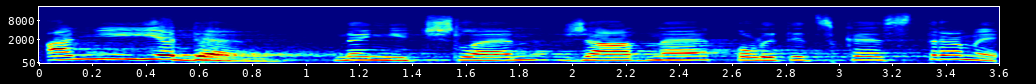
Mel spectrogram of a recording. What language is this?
Czech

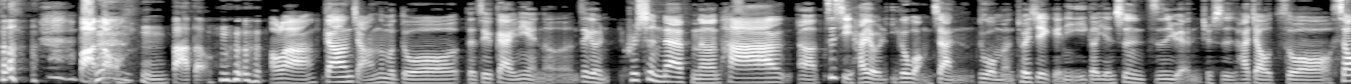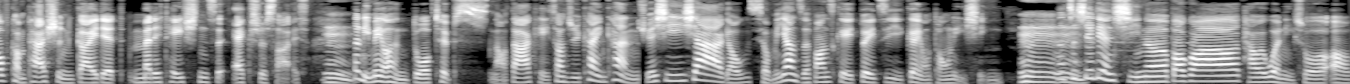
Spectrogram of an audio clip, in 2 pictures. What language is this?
Chinese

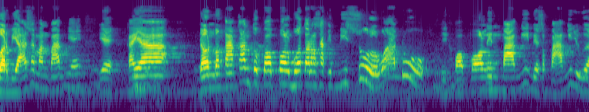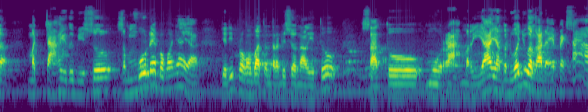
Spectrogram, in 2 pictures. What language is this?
Betawi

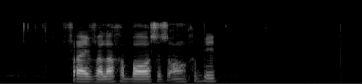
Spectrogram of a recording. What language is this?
Afrikaans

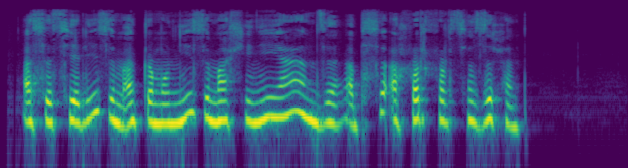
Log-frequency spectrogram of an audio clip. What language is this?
Abkhazian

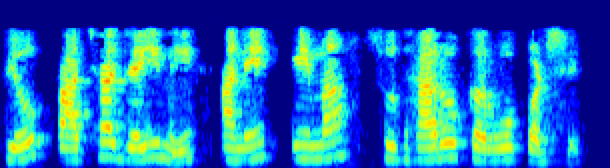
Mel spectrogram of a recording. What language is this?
Gujarati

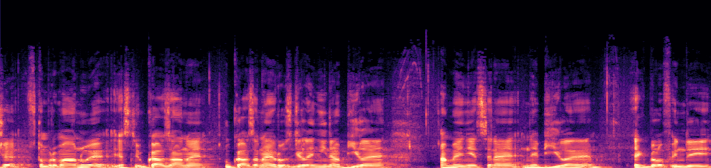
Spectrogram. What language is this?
Czech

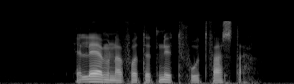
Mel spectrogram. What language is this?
Norwegian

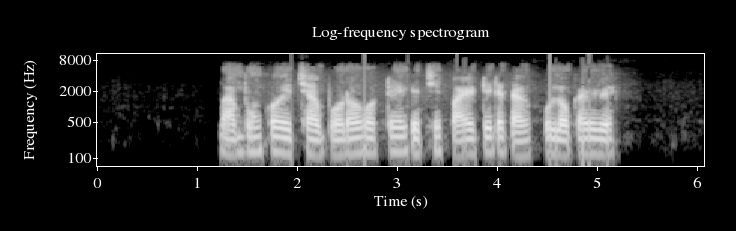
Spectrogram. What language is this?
Odia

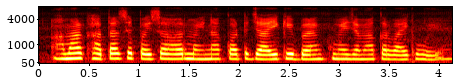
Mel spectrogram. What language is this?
Bhojpuri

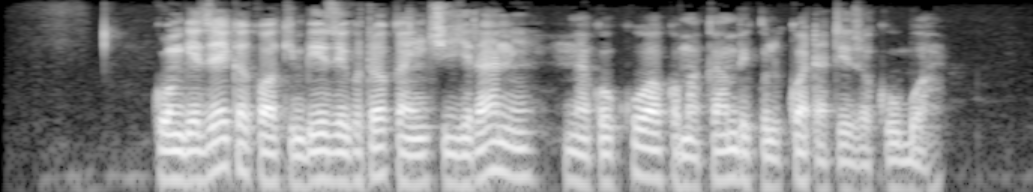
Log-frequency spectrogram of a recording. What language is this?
Swahili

